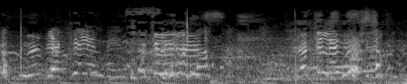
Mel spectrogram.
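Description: A group of girls chattering together, voices overlapping in casual talk.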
